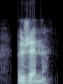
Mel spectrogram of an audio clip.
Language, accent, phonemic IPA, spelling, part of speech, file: French, France, /ø.ʒɛn/, Eugène, proper noun, LL-Q150 (fra)-Eugène.wav
- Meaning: a male given name, equivalent to English Eugene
